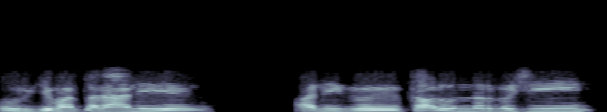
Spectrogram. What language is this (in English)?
Konkani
